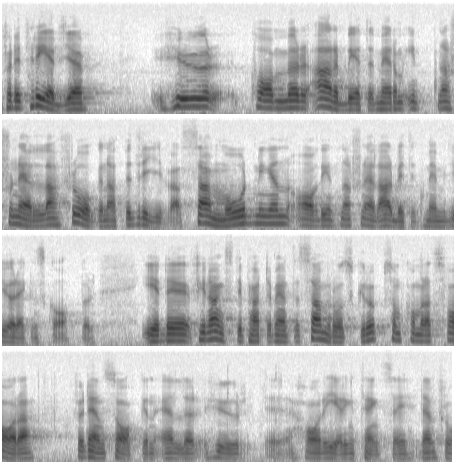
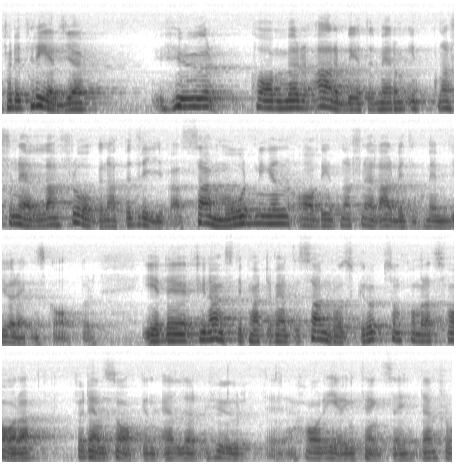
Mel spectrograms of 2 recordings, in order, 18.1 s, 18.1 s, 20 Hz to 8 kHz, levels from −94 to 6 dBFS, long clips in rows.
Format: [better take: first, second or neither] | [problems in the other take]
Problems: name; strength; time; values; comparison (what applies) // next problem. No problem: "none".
first | room echo; dies away in 0.9 s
